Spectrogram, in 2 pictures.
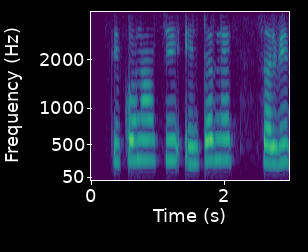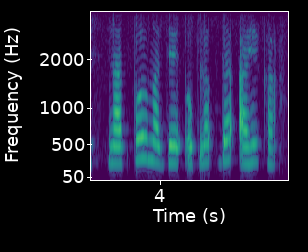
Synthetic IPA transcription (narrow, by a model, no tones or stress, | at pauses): t̪ikonat͡ɕiiɳʈəɾneʈ | səɾʋiːs | naɡpuɾməd̪ʱːjeʔṵpləb̚d̪ʱəaɦeka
